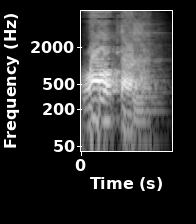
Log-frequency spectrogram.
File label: robot welcome, Robotic or Stuttery or Spooky, vocals and spoken word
